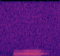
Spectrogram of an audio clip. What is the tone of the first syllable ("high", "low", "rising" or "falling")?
high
